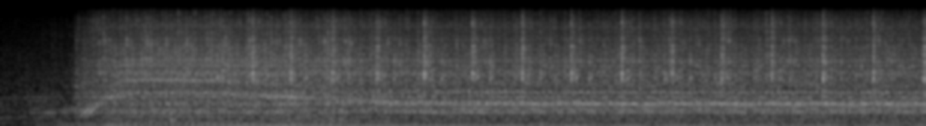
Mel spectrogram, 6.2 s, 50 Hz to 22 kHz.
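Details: 1955 Husqvarna Viking Type 21 (Class 20) 1.5 A sewing machine, restored, sewing zigzag in slow mode: motor spins up to a soft steady whir with light regular needle ticks about three per second, no grinding; normal running.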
